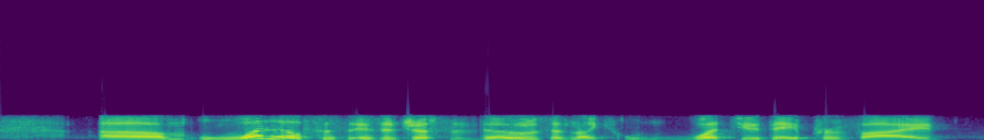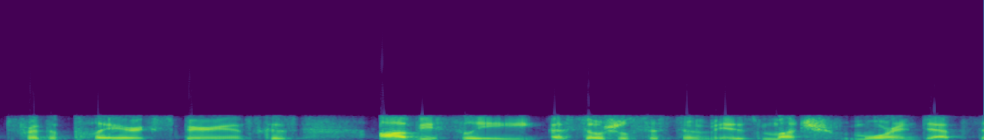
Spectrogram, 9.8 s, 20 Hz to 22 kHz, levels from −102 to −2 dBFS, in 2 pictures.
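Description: The speech contains no audible technical faults.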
